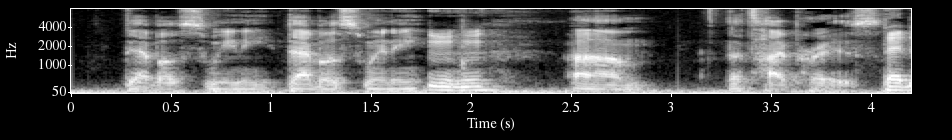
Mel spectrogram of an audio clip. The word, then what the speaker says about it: Dabo Swinney: his coach who's known to say ridiculous things des Beaux Sweeney debo Sweeney Dabo Swinney mm-hmm that's high praise that is high praise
